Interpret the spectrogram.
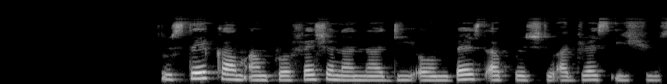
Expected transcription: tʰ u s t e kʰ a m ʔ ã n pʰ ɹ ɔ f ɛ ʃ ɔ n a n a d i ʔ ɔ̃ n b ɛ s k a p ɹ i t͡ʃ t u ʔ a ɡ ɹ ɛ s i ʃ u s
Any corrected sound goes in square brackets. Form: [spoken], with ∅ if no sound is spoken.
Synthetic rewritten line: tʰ u s t e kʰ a m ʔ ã n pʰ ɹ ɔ f ɛ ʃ ɔ n a n a d i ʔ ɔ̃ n b ɛ s [t] a p ɹ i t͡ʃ t u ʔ a [d] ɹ ɛ s i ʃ u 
